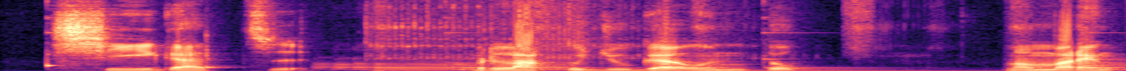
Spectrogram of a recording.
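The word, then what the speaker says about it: 四月: Jadi, kalau bulan keempat, April, bukan Yongatsu, bukan, tapi Shigatsu.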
